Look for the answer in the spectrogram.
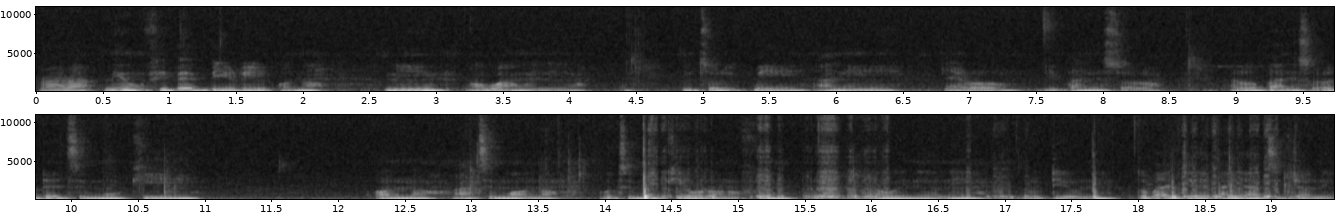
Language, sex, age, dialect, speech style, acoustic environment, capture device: Yoruba, male, 25-34, Nigeria - Ibadan, relaxed, silence; nature, desktop / Windows / Chrome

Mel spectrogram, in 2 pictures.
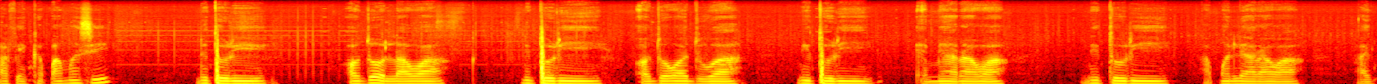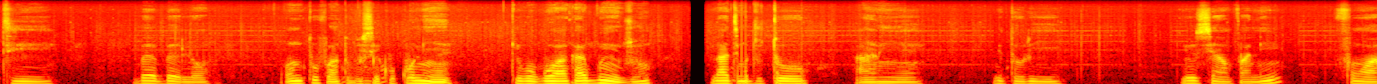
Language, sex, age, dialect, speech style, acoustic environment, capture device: Yoruba, male, 25-34, Nigeria - Lagos Yoruba, happy; excited, nature; silence, mobile / Linux / Chrome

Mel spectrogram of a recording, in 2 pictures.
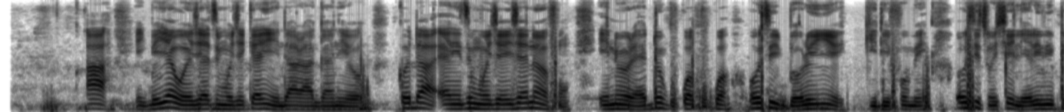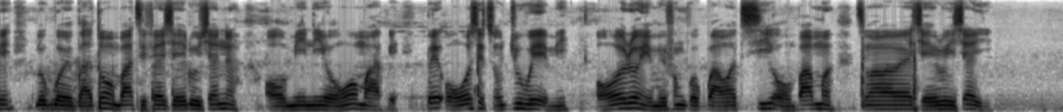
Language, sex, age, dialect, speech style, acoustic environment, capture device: Yoruba, male, 25-34, Nigeria - Ibadan, relaxed, traffic; people talking, mobile / Linux / Chrome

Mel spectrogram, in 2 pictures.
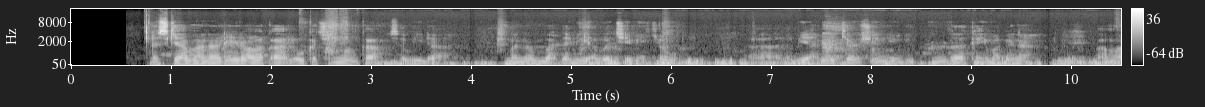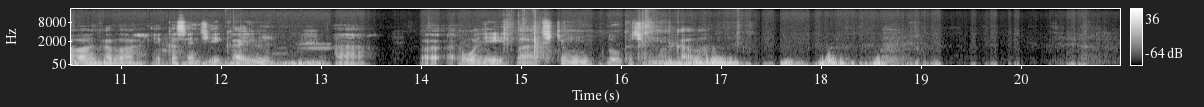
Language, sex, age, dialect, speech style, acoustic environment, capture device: Hausa, male, 25-34, Nigeria - Kano, relaxed, nature; silence, mobile / Linux / Chrome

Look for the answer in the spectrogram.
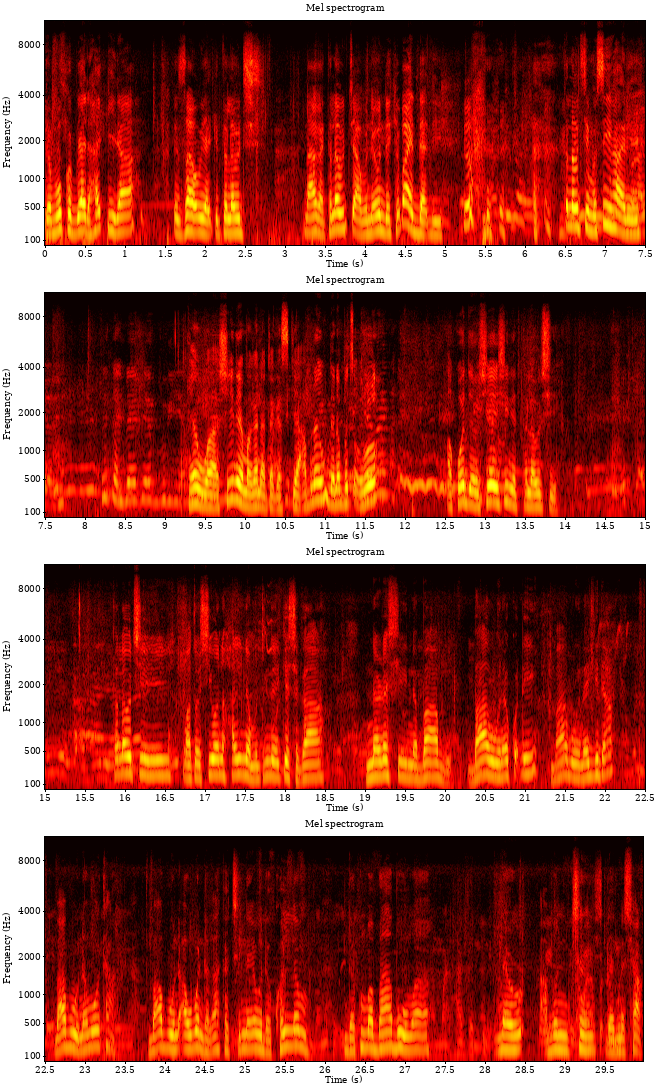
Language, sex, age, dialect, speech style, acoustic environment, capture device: Hausa, male, 18-24, Nigeria - Kano, excited, nature, mobile / Linux / Chrome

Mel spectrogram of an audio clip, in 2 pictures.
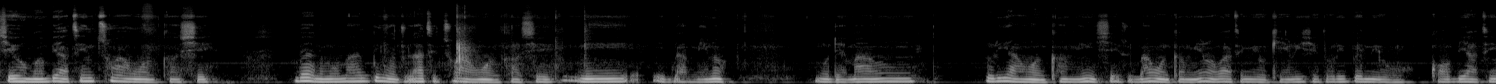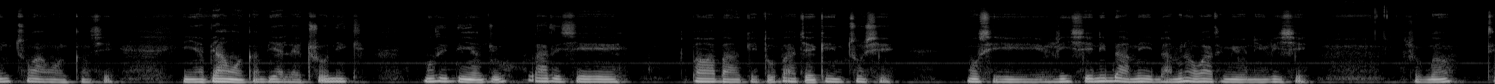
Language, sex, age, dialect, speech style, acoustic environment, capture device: Yoruba, male, 25-34, Nigeria - Ibadan, relaxed, appliances, mobile / Linux / Chrome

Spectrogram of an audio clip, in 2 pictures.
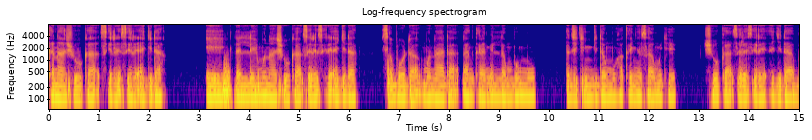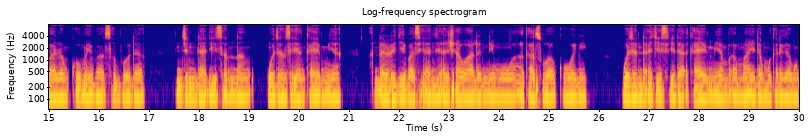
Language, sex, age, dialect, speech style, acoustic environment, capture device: Hausa, male, 25-34, Nigeria - Nigerian Standard, happy, nature; silence, mobile / Linux / Chrome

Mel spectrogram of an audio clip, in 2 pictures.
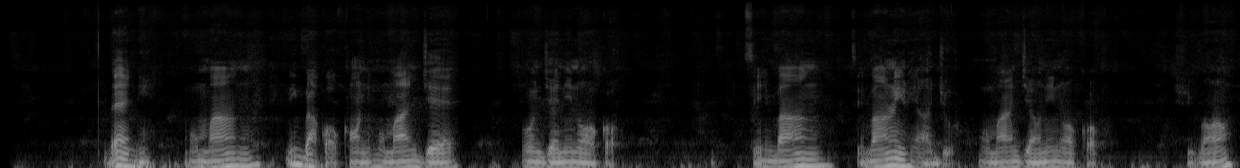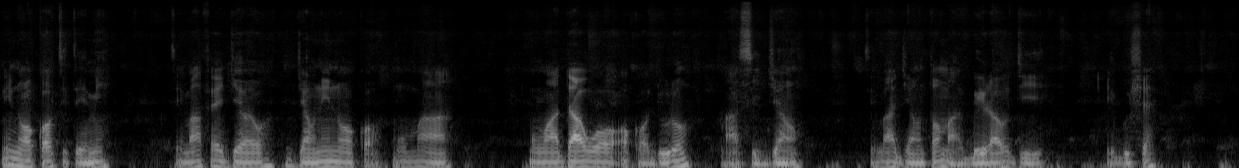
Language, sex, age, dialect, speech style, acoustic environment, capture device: Yoruba, male, 35-44, Nigeria - Lagos Yoruba, relaxed; focused, silence, mobile / Linux / Chrome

